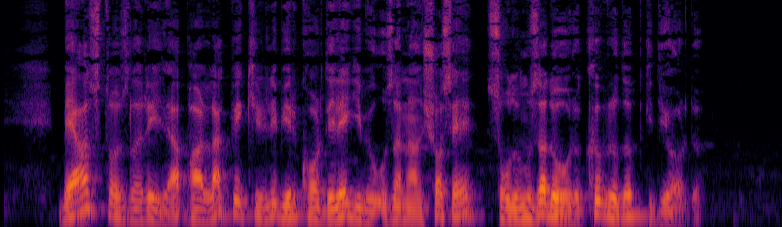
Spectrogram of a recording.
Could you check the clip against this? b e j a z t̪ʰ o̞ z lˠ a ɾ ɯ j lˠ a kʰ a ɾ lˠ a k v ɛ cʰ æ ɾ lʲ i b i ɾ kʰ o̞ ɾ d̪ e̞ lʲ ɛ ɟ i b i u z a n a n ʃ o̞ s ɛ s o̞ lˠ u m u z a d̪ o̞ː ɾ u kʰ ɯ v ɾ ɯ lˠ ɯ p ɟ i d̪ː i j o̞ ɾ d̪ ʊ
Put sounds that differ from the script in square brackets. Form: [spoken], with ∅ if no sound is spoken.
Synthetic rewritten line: b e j a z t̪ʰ o̞ z lˠ a ɾ ɯ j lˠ a [pʰ] a ɾ lˠ a k v ɛ cʰ [i] ɾ lʲ i b i ɾ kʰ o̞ ɾ d̪ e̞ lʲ ɛ ɟ i b i u z a n a n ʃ o̞ s ɛ s o̞ lˠ u m u z a d̪ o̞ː ɾ u kʰ ɯ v ɾ ɯ lˠ ɯ p ɟ i [d̪] i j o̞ ɾ d̪ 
